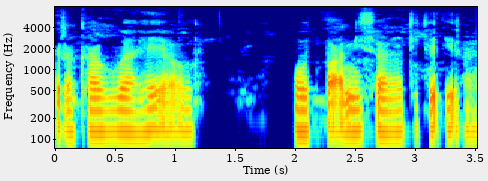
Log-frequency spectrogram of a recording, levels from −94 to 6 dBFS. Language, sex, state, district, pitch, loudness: Hindi, male, Chhattisgarh, Balrampur, 100 Hz, -21 LUFS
